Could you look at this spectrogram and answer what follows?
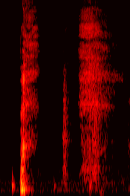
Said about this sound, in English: I noticed you silently muted yourself and coughed. Yeah. During BG's.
